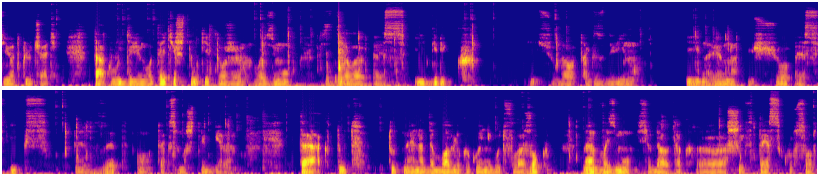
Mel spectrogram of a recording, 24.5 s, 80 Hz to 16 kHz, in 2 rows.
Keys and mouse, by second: 0.7 right click, 1.5 3, 1.7 right click, 2.1 shift+right click, 2.5 middle click, 3.1 e, 4.2 middle click, 4.5 shift+middle click, 5.4 s, 7.5 click, 8.6-9.6 middle drag, 10.2 middle click, 10.5 shift+middle click, 10.9 s, 13.3 s, 15.1 middle click, 15.8 middle click, 16.5-18.0 middle drag, 18.8 middle click, 20.0 right click, 20.7 1, 20.9 right click, 22.1 KP_7, 23.4 shift+s.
